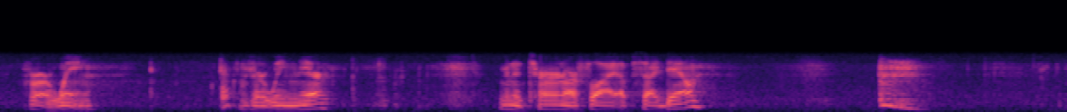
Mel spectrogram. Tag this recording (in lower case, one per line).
speech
